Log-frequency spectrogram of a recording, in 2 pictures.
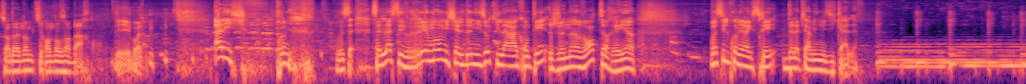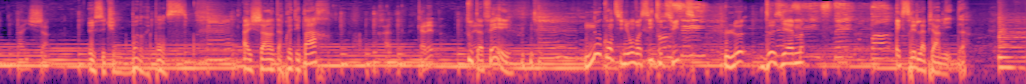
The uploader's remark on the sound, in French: Toujours en public au Motel de Paris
